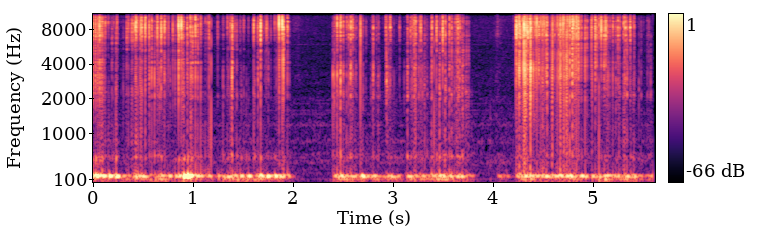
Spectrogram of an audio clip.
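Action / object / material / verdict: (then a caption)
scrape / metal wire-mesh microphone grille / metal mesh / none. Long yellow acrylic nails scratch quickly over the hollow metal wire-mesh grille of a microphone held close, making a dense, low rumbling scrape with a brighter, fizzy edge. It comes in three continuous bursts separated by brief pauses.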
